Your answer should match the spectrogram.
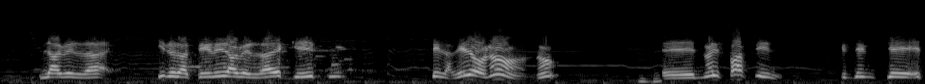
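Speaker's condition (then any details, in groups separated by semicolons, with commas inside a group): Down syndrome; genetic, extra chromosome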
